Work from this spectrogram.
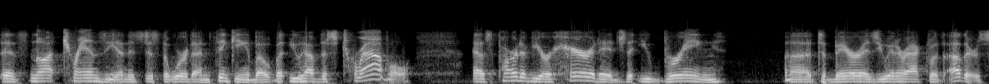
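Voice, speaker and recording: A man's voice: medium pitch, dull audio. A man hosting a conversational interview show, putting questions to his guests. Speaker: podcast host.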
